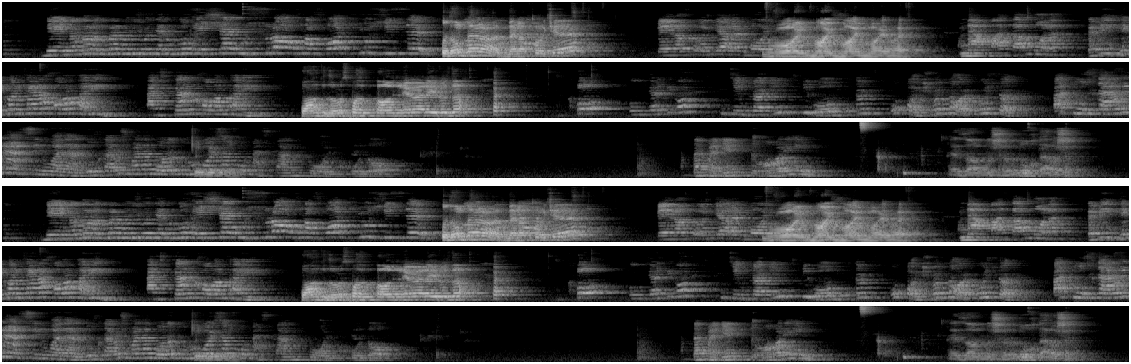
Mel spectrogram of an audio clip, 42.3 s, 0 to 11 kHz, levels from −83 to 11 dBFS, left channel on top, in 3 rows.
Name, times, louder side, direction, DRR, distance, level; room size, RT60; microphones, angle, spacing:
voice 1, 0.5-5.3 5.7-6.8 8.2-10.3 11.9-13.2 13.6-15.4 15.9-17.2 21.3-21.5 21.9-22.7 23.2-24.9 25.2-26.7 27.2-32.9 36.8-38.3, right 1 dB, 50° right, -4 dB, 1.3 m, -31 dB
voice 2, 5.5-7.2 9.5-11.3 17.8-19.9 30.6-31.1 40.8-41.0, left 1 dB, 10° left, 4 dB, 0.4 m, -19 dB
voice 3, 40.0-41.5, equal, 10° right, -4 dB, 1.0 m, -32 dB
3.8 x 2.7 x 4.1 m, 0.81 s
head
